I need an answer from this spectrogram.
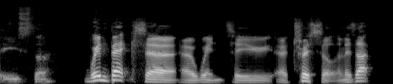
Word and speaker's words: Trysil: When Bex went to Trysil, and is that pronunciation correct?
